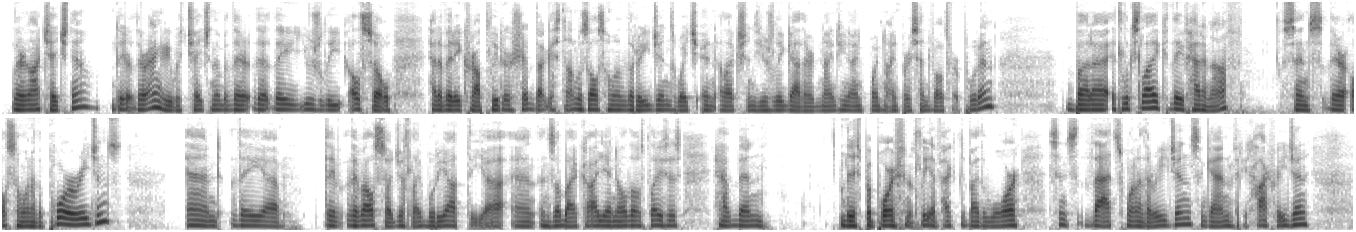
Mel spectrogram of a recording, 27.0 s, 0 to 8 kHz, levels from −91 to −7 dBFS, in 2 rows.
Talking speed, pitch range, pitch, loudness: 190 wpm, 120-135 Hz, 125 Hz, -33 LUFS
